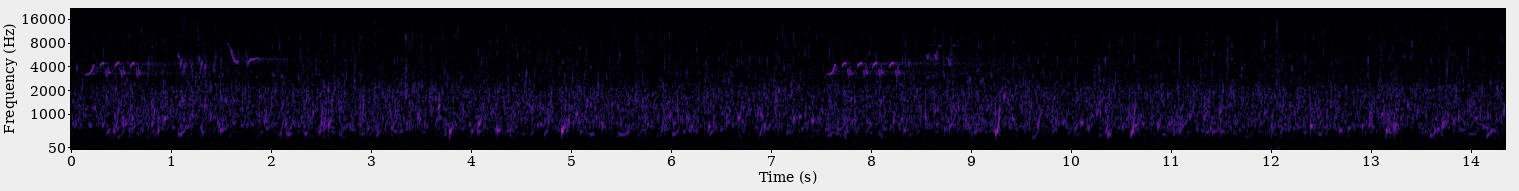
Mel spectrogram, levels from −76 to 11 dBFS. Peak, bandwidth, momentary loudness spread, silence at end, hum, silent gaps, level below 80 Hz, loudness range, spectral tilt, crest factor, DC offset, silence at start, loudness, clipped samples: -26 dBFS; 19 kHz; 7 LU; 0 s; none; none; -82 dBFS; 3 LU; 0.5 dB/octave; 24 dB; under 0.1%; 0 s; -49 LUFS; under 0.1%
